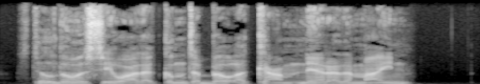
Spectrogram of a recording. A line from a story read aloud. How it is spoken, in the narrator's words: grumbled Rudd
